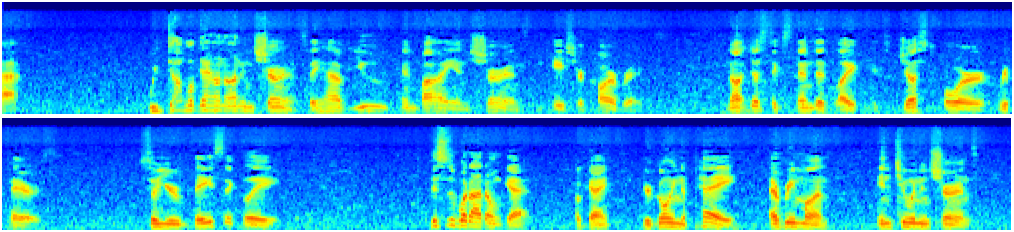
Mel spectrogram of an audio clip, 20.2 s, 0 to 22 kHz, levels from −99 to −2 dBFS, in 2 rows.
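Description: A speech recording where the background noise, which sits about 14 dB under the talker, pumps down between phrases and swells back under each one. These are noise suppressor artifacts. The suppressor judges each band, frame by frame, as steady noise or not, and cuts what it calls noise by about 20 dB, so the noise floor keeps jumping with the speech. In places the talker itself goes faint, with consonants and word endings sounding swallowed, from 1.45 to 6.39 s, 7.24 to 10.46 s, 11.48 to 12.83 s, 14.36 to 15.96 s and 16.49 s to the end. This is speech cut by the noise suppressor, which mistook quiet parts of the voice for background and pulled them down with it. The drops reach about 21 dB in the first two spans, about 15 dB in the third and about 18 dB in the last two. The affected moments add up to roughly a second and a half in the first span and well under a second in each of the others.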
